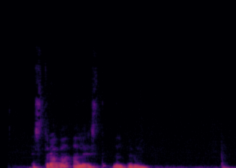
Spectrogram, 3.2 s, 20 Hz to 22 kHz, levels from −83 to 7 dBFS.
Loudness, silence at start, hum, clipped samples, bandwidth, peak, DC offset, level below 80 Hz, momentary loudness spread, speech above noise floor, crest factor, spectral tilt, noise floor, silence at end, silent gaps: -40 LUFS; 0.4 s; none; under 0.1%; 16 kHz; -24 dBFS; under 0.1%; -68 dBFS; 12 LU; 24 dB; 18 dB; -7 dB/octave; -63 dBFS; 0 s; none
